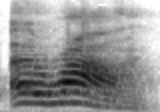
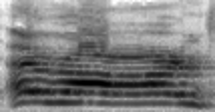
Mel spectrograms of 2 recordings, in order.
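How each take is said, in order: First: The R is pronounced with the tongue only slightly back. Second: The R is pronounced with a heavy, exaggerated curl. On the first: The speaker calls it right. "혀를 살짝만 뒤로" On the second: The speaker calls it wrong. "R 발음할 때 around 이렇게 할 필요 없죠"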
